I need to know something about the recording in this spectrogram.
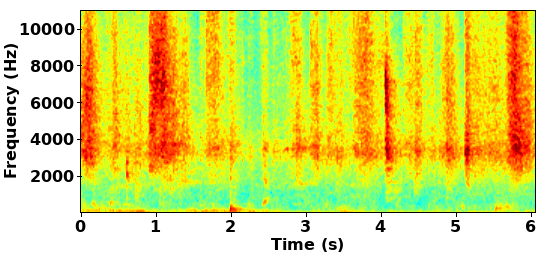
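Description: Bare feet shuffle and slide across mats.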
